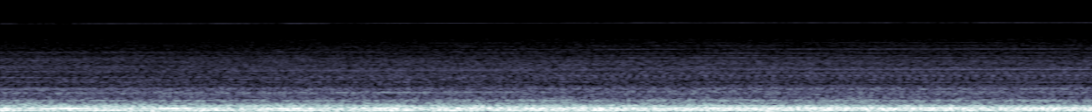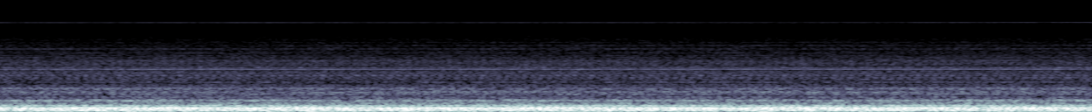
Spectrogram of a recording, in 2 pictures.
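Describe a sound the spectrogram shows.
A truck engine drones steadily at low speed.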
